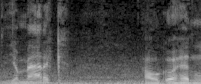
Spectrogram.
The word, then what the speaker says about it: Yamatic: A company reached out to me on Instagram called Yamatic, spelled with a Y. Almost like Yamaha, but Yamatic.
